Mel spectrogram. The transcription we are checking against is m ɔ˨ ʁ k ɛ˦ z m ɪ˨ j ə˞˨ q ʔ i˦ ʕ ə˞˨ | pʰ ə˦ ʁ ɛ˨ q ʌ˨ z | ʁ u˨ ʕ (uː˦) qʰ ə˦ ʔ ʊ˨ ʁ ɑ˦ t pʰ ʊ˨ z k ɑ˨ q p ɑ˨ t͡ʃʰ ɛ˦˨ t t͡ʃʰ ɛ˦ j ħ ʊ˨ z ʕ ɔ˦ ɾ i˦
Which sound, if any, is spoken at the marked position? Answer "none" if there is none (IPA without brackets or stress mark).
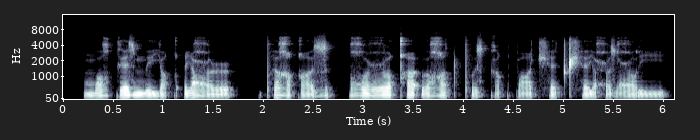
u˦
